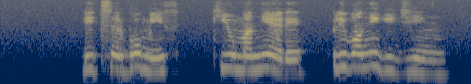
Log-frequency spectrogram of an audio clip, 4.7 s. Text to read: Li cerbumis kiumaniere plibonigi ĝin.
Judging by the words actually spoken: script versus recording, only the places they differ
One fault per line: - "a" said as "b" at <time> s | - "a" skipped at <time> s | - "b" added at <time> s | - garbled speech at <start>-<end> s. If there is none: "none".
none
